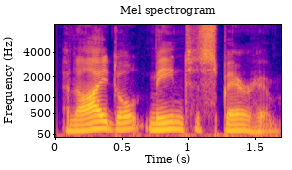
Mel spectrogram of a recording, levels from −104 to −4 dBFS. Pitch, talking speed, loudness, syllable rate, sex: 120 Hz, 245 wpm, -18 LUFS, 5.0 syllables/s, male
